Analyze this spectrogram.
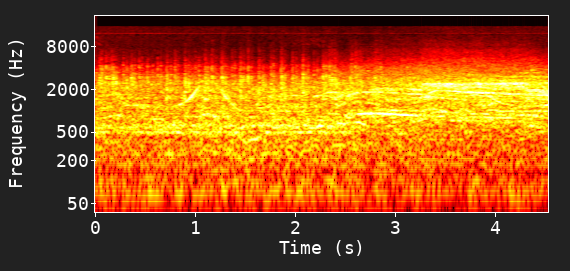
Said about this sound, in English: So let's go mad for one unforgettable day. Everybody's yelling and cheering and, hey, old chap, it's over.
